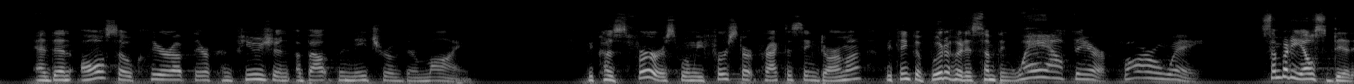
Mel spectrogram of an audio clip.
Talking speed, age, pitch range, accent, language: 155 wpm, 50-69, 150-220 Hz, American, English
